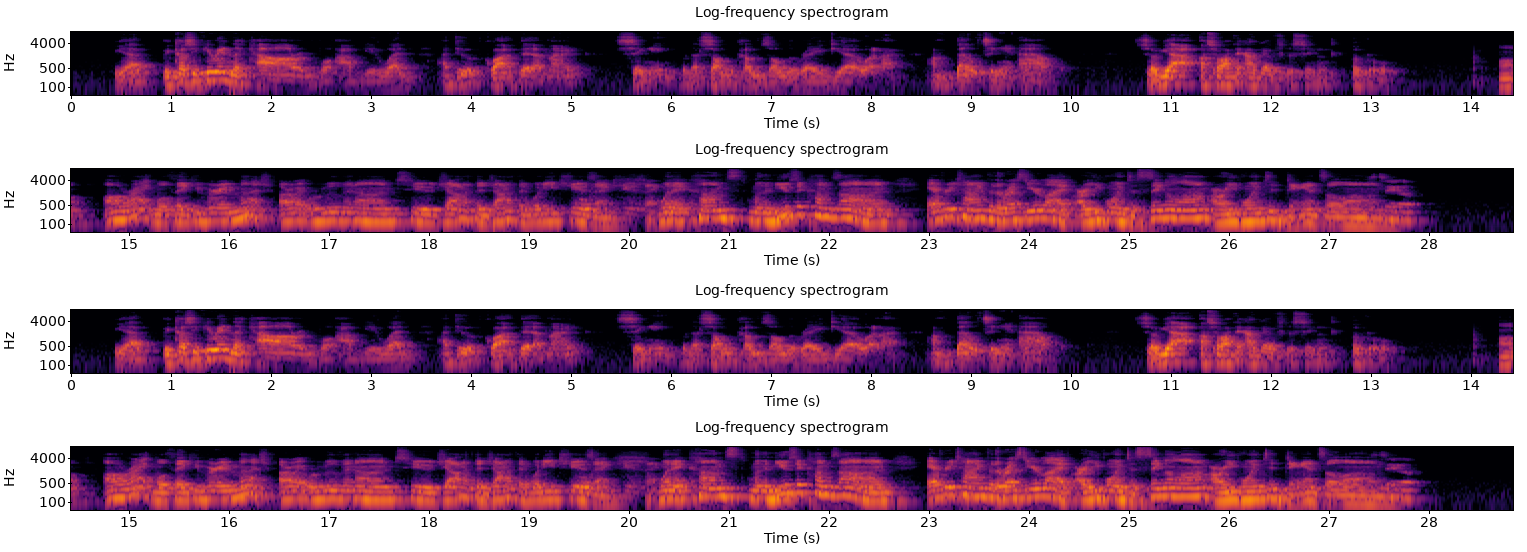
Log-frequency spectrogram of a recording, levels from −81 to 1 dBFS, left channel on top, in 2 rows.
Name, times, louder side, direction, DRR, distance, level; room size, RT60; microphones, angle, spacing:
voice 1, 0.4-3.4 3.7-5.0 5.4-8.2 8.6-9.8 10.6-13.1, right 1 dB, 5° left, 0.3 m, -32 dB
voice 2, 14.7-27.6, right 1 dB, 45° right, 0.7 m, -30 dB
voice 3, 19.4-20.5 23.2-23.5 27.5-27.8, left 1 dB, 80° left, 0.9 m, -42 dB
2.8 x 2.0 x 3.1 m
head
